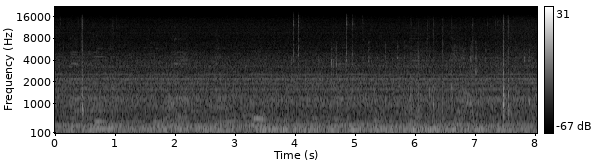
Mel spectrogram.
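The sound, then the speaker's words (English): Typing on a computer keyboard during a call, a faint, irregular patter of light key clicks with a few sharper taps standing out over a steady background hum. “Yeah, I can hear you typing also.”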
